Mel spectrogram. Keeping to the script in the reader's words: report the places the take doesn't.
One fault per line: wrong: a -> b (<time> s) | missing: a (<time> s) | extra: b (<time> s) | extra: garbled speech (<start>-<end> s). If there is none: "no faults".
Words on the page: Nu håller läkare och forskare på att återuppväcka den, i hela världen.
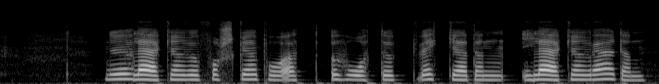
missing: håller (1.3 s)
wrong: hela -> läkare (5.3 s)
